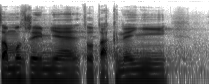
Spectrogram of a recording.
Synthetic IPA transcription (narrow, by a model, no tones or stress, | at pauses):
samo̞zr̝ɛjmɲɛt̪o̞t̪aknɛɲi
